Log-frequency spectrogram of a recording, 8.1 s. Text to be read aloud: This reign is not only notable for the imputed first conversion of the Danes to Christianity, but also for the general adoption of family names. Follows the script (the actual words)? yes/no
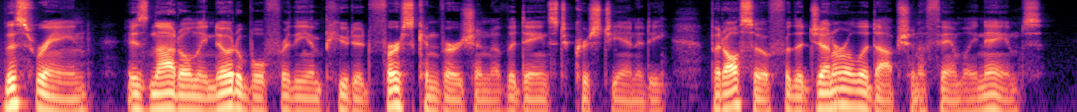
yes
